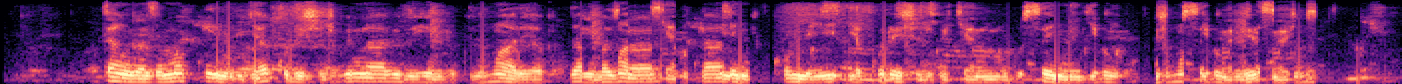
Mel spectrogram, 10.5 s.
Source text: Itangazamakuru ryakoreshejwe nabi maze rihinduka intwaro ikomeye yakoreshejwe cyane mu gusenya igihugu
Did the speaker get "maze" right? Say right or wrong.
wrong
